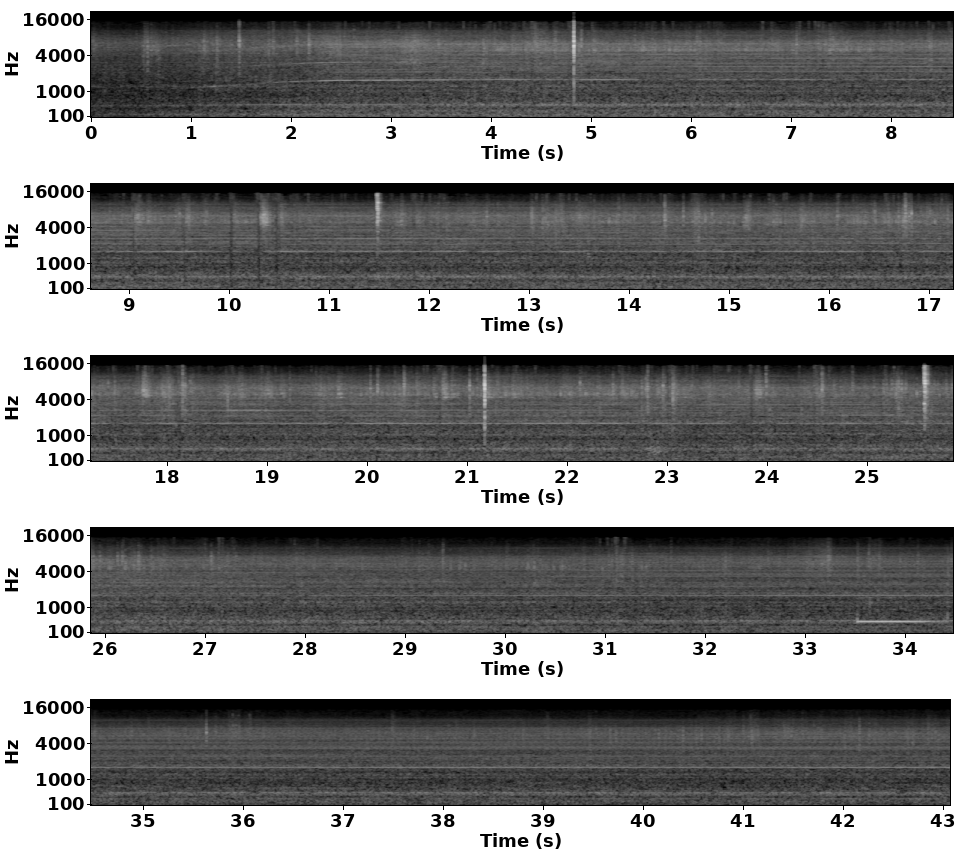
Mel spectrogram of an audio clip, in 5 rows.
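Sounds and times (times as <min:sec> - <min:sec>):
jet engines rumbling and whining: 0:00.0 - 0:43.0.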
